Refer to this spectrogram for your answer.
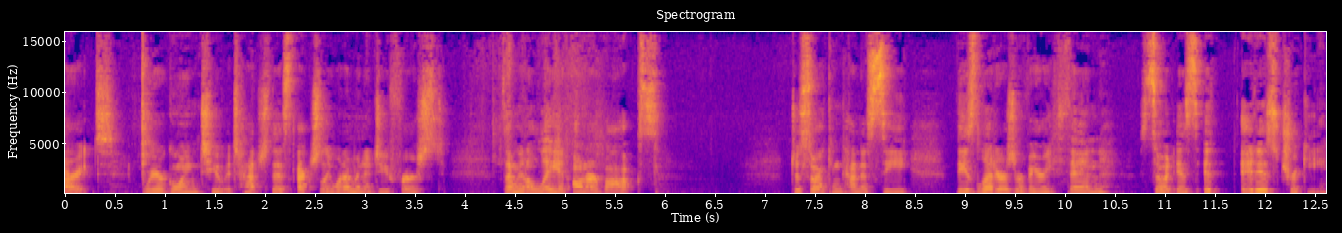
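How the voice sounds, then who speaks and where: Long, frequent pauses break up the speech of this speaker with an American accent. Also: woman, fairly high pitch for a woman, ordinary pitch variation, moderate pace. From US South. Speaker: craft demonstrator. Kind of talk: tutorial. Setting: livestream. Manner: casual, chatty.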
